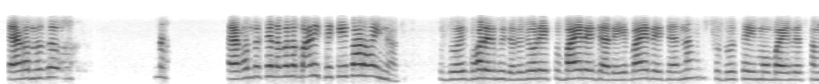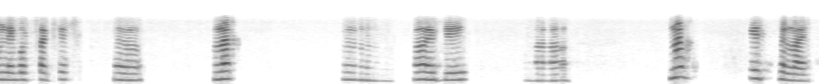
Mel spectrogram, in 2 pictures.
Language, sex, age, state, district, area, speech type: Bengali, female, 30-45, West Bengal, Murshidabad, rural, conversation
